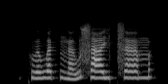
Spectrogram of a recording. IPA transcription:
kʷ ɐ˨˧ w ɐ˧ k̚ ŋ ɐ˨˥ w s aː˧ j t͡s ɐ˧ m

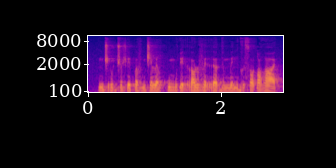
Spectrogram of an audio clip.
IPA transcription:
n d͡ʒ ɯ ɾ u d͡ʒ ɔ ʒ ɾ e p ɜ v n d͡ʒ ɛ l ɜ v p u m u ɗ e r ɒ ɹ v ɛ r ɜ ɡ ɛ m e n ɡ ɯ s ɔ ɗ ɒ ðˤ ɛ

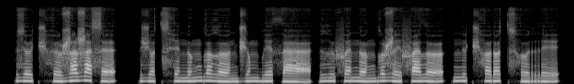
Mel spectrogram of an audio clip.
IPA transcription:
z ø t͡ʃʰ ø ʐ æ ʐ æ s ɛ | ʒ œ t͡sʰ e n ɵ ŋ ɡ œ ɣ œ n d͡ʒ ɵ m b e θ æ | ɣ ʉ f ɛ n œ ŋ ɡ ɵ ʐ e f æ ð œ | n ʉ t͡ʃʰ œ ɾ œ t͡sʰ ɵ r e

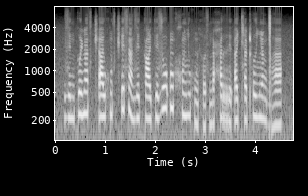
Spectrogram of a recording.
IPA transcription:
z e˨ ŋ k ɤ˧ e̯ ɳ ã˦ s t͡ʃʼ a˧ e̯ xʷ ə̃˧ s t͡ʃʼ e˦ s ã˨ z e˧ k ɑ˧ e̯ k e˧ z o˦ ʔ õ˦ x χ õ˧ ʎ ə˦ xʷ ẽ˨ h ɤ˨ s ŋ ɪ˧ ħ ə˧ r ɪ˨˦ ʔ a˧ cʰ a˧ ʈʰ ɤ˦ ʎ ɑ̃˦ ɡ͡ǀ a˧

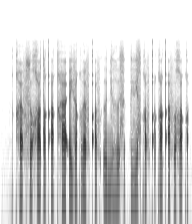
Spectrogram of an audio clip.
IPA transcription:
qʰ ɯ f s u χ u tˤ ɯ qʼ ɛ qʰ ɛ ʔ ɛ vʲ o q ð ɯ f qʼ o f ʔ ɯ bʲ o ɦ ɯ s | vʲ ɐ s q o f qʼ o q ɐ qʼ ɐ f u χ o q

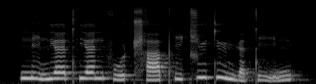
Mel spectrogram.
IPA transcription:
n̪ i˥˩ n̪ j ɛ˥ t̪ʰ j ɛ˥ n f u˧˥ ʈ͡ʂʰ ä˧˥ pʰ i˥˩ t͡ɕ y˥ t̪ y˥˩ m ɥ ɛ˩ t̪ ḭ˨˩˦ n

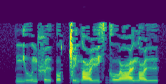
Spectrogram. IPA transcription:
nʲ uː˨˥ n ʂ ʉ˦˥ ʔ o˧˩˧ ǀ y˨˥ nʲ ʕ yː˨˥ sʲ ɡ oː˧˩˧ ʕ œ˦˥ n ʕ ʉ˦˥

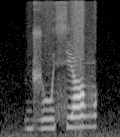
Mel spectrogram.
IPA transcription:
d͡ʒ u sʲ ɑ v

